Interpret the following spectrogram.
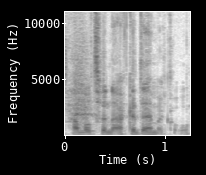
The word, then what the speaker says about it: Hamilton Academical: Academical that is how to say it is Hamilton Academical yes yes oh gosh oh could be Scottish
